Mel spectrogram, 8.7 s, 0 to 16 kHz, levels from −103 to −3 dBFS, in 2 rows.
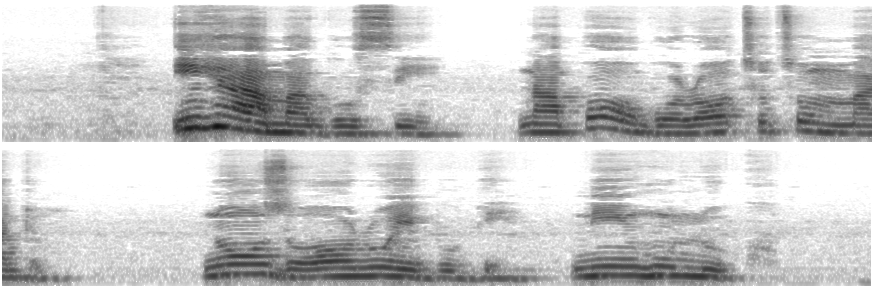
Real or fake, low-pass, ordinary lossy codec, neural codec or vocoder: real; 14.4 kHz; AAC, 48 kbps; none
